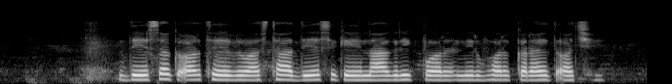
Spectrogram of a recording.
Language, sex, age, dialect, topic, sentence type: Maithili, female, 31-35, Southern/Standard, banking, statement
